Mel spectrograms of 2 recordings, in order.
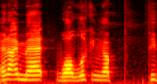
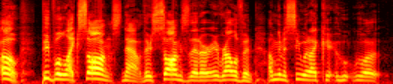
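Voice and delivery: ordinary talk

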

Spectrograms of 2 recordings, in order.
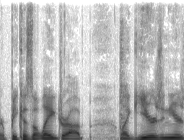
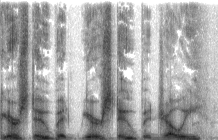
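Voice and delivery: slow, dragged-out, rough wrestler drawl; 4 semitones higher than usual. Retelling a wrestling match, do Jake the Snake talking to Joey, a really good Jake the Snake impression. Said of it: "That was a really good Jake the Snake".

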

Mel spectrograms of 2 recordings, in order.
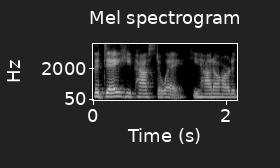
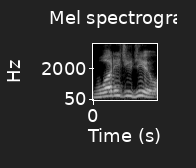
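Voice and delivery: slow, drawn-out yelling, words stretched. Retelling how a man yelled at the speaker, retelling a yell. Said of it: "he just yelled at me like".

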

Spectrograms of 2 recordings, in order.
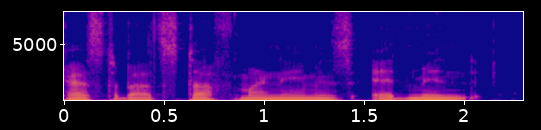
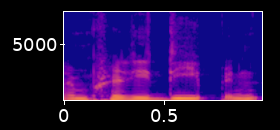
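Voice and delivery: voice breaking, cracking mid-phrase; 3 dB louder than usual. Talking about being deep into a game, voice cracking. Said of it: "my voice just cracked".

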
